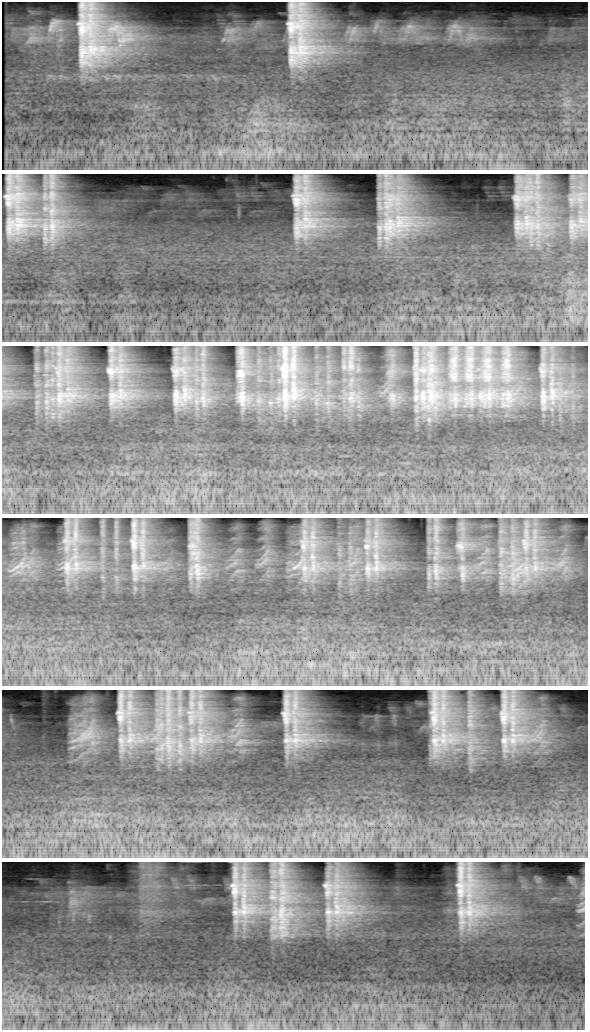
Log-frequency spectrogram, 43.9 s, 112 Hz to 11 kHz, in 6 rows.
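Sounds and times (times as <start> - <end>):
forest birds calling: 37.0 - 41.5.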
